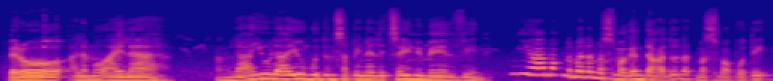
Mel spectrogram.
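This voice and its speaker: An actor playing a chummy young male drinking buddy in a Filipino radio drama, talking in a coaxing, animated way. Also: fairly high pitch, fairly quick, a little hiss or hum. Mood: teasing.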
